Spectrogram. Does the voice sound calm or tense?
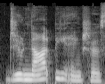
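calm. It is said in a calm, gentle voice. It reassures the listener. "That won't make you anxious when I talk that way"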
